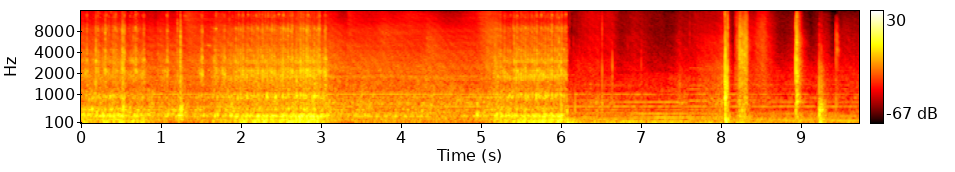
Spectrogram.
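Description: Industrial sewing machine stitching cowhide leather in a leather factory, a rapid buzzing whir in two bursts that stops, followed by quieter clicks and a few sharp knocks.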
